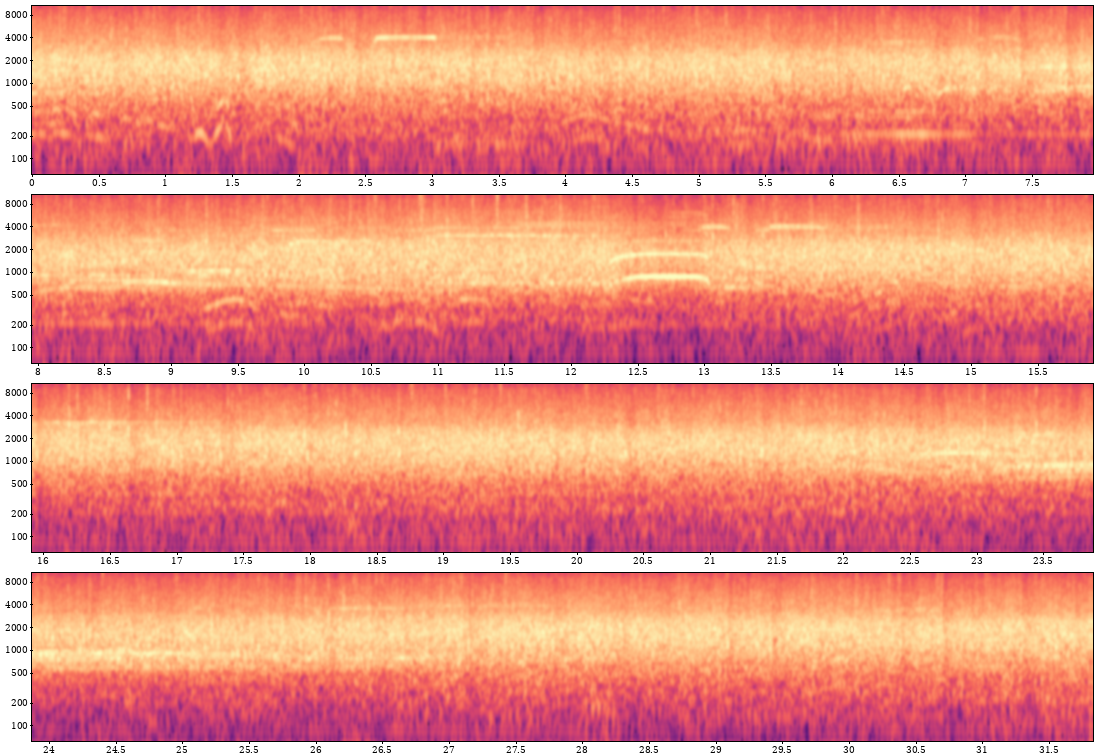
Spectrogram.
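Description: A large stadium audience applauding steadily, with scattered voices calling out over the clapping.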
